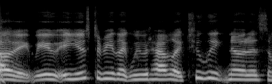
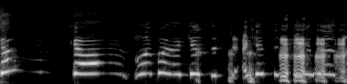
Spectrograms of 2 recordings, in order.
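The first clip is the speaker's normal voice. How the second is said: very high, loud, excited gushing; 14 semitones higher, 5 dB louder than usual. Retelling gushing to everyone in the chat: imitating own excited self. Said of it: "in the chat with everybody being like".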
